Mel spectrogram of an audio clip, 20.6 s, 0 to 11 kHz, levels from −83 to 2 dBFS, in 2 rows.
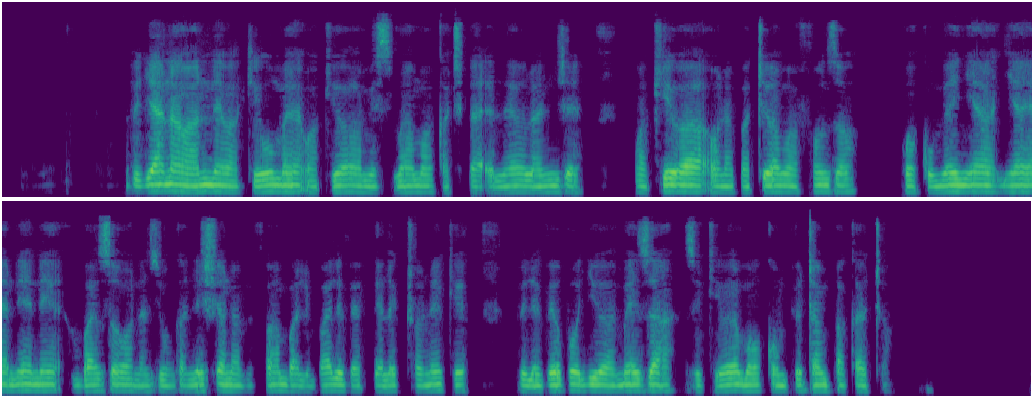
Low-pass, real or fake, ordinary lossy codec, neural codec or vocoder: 9.9 kHz; fake; AAC, 32 kbps; codec, 16 kHz in and 24 kHz out, 1.1 kbps, FireRedTTS-2 codec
